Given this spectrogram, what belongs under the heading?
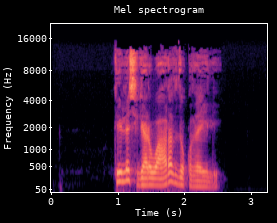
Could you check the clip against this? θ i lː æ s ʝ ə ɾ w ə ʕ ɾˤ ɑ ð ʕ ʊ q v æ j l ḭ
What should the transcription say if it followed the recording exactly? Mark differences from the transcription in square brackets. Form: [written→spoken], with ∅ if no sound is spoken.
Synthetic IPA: θ i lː æ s ʝ ə ɾ w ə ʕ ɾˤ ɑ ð [ʕ→ð] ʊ q v æ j l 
